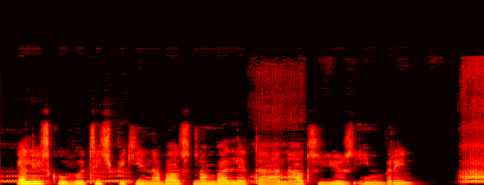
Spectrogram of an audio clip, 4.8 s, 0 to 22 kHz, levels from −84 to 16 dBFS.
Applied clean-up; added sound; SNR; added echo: classical method log-MMSE.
